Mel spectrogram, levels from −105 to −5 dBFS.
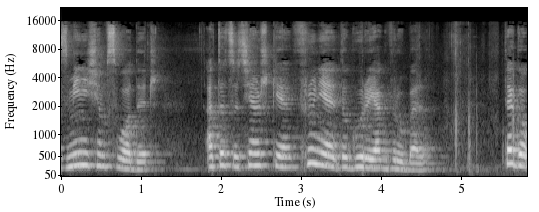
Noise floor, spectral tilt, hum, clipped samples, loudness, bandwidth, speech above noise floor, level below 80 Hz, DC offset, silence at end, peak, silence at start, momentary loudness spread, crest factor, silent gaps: -59 dBFS; -3.5 dB/octave; none; under 0.1%; -28 LUFS; 15.5 kHz; 31 dB; -82 dBFS; under 0.1%; 0 s; -8 dBFS; 0 s; 19 LU; 20 dB; none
